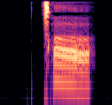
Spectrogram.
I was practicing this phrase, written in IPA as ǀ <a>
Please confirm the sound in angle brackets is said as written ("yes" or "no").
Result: yes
